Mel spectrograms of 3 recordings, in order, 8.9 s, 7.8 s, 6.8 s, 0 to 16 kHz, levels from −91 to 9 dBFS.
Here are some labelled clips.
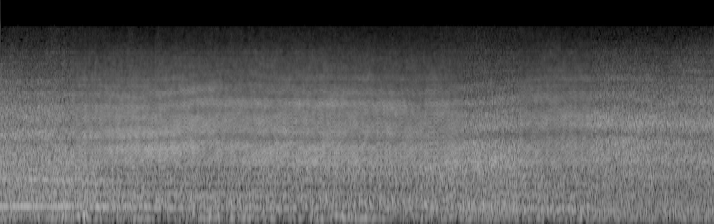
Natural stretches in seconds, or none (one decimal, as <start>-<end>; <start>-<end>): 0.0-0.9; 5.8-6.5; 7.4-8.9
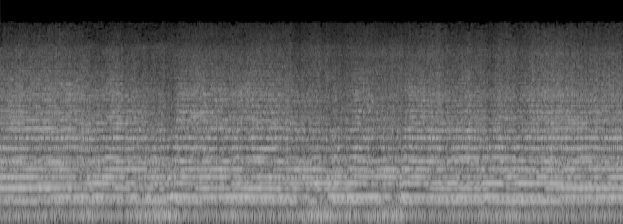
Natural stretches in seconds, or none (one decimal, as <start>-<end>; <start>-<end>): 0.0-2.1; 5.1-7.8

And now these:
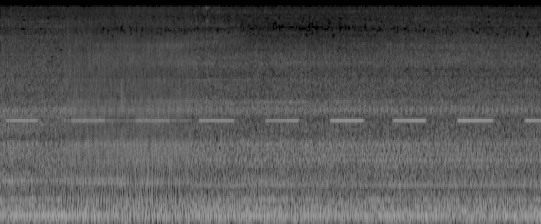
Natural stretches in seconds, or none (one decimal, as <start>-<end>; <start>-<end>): 0.0-0.8; 2.4-6.8

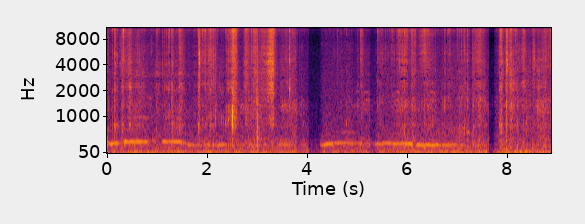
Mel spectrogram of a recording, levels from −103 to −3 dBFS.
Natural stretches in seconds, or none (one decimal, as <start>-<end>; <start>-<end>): 0.0-0.8; 1.5-2.3; 4.1-8.9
